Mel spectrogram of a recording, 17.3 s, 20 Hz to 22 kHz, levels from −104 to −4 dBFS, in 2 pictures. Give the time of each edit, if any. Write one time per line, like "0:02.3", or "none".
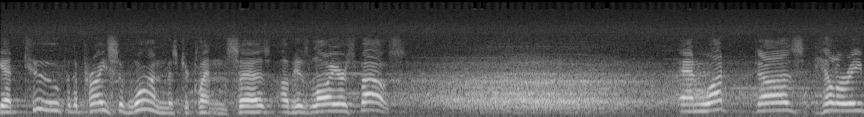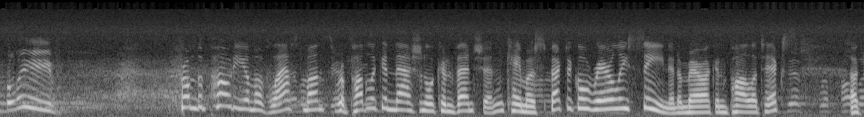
0:15.3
